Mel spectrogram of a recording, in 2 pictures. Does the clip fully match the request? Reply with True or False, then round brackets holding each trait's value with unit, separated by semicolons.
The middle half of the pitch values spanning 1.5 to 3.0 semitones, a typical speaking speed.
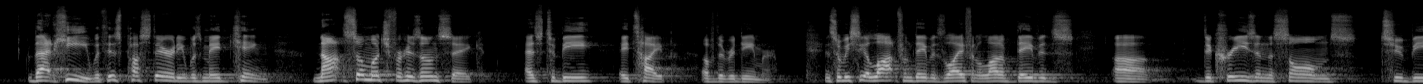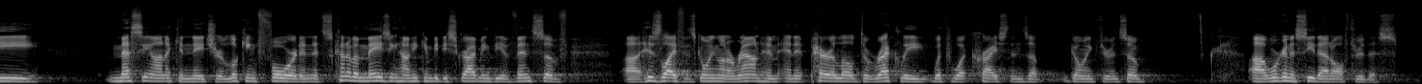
True (2.7 semitones; 195 wpm)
